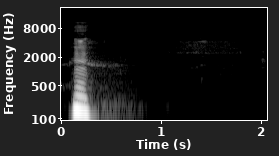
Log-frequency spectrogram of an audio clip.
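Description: A person's short murmured "hmm" with falling pitch, lasting about a third of a second, then near silence.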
